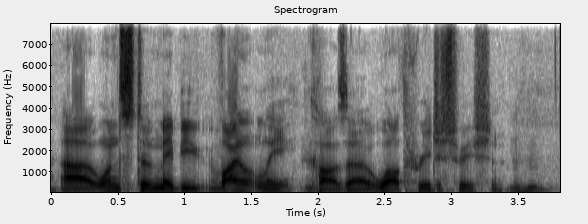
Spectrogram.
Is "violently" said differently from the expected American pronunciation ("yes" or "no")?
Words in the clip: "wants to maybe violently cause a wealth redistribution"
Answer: no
